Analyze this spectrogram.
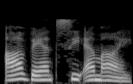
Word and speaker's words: Angewandte Chemie: Tangewandte Chemie, German pronunciation, A-Wand CMI, meaning applied chemistry, is a weekly peer-reviewed scientific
